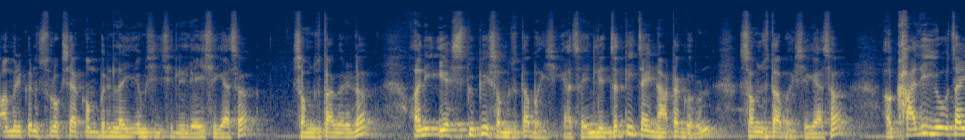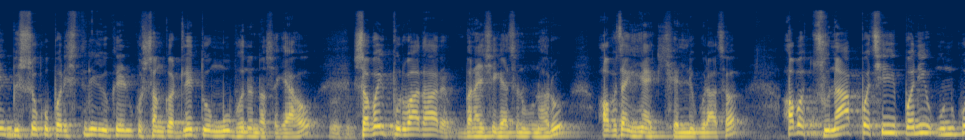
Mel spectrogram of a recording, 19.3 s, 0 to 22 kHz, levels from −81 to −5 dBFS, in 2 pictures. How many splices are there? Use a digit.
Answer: 0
